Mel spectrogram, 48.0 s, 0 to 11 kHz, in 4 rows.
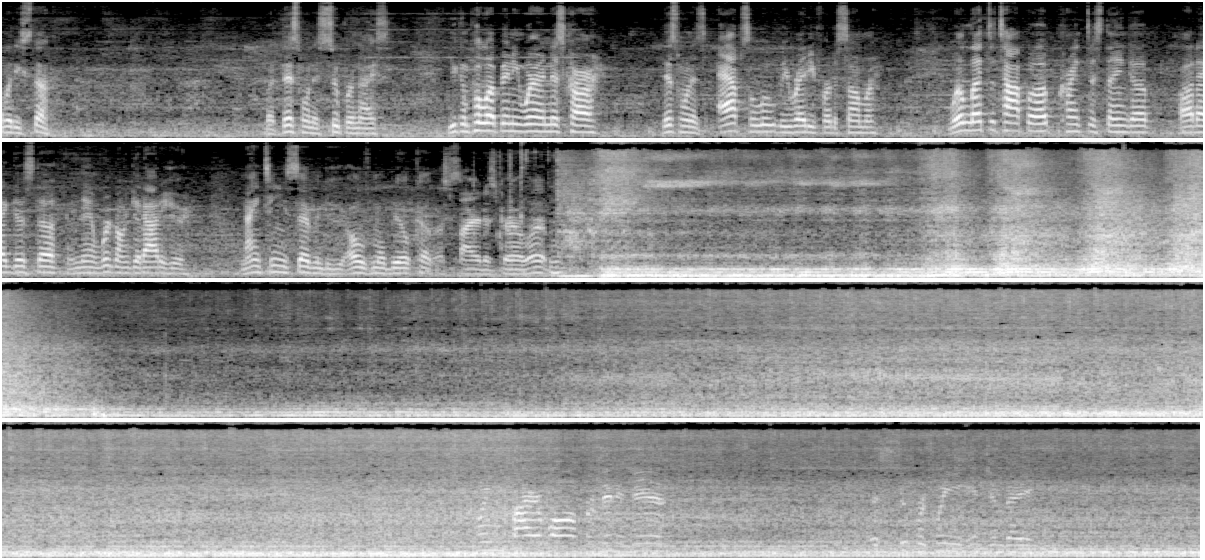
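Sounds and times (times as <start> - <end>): car engine revving and idling: 17.2 - 48.0.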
